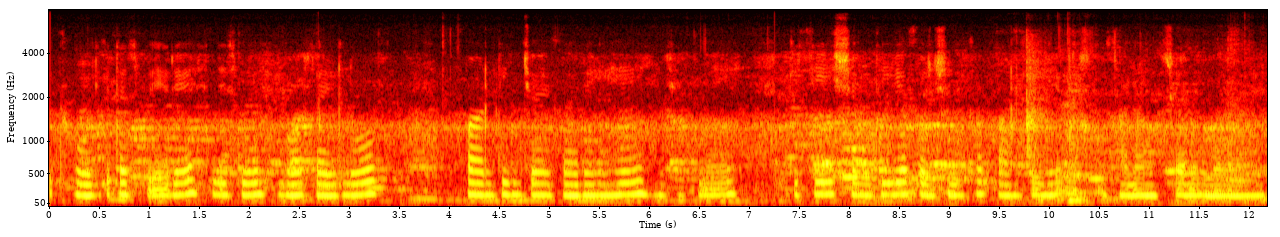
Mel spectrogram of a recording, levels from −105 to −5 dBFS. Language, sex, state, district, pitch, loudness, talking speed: Hindi, female, Uttar Pradesh, Muzaffarnagar, 170 Hz, -30 LUFS, 120 wpm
